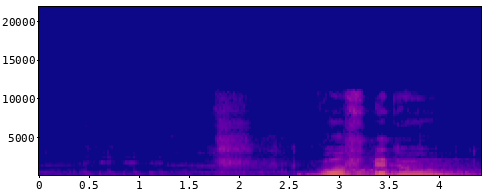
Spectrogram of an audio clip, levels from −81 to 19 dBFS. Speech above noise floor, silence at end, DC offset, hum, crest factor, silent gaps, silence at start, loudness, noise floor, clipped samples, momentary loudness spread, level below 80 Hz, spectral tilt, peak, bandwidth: 34 dB; 0 s; under 0.1%; none; 18 dB; none; 1.75 s; -33 LUFS; -68 dBFS; under 0.1%; 22 LU; -78 dBFS; -6 dB/octave; -18 dBFS; 11.5 kHz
